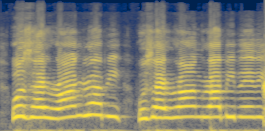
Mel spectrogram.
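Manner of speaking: high imitation of a friend asking; mock appeal. Friend asking Robbie to judge him, mock appeal. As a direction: put on a high, insistent questioning voice. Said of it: "And he goes".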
